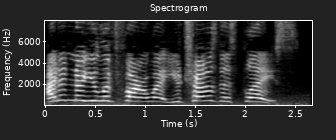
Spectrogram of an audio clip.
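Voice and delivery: high-pitched exasperated comeback; exasperated retort. Retold or imitated. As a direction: protest in disbelief, stretching the last words. Exasperated retort to date's gas complaint.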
